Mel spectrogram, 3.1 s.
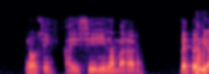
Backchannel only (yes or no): yes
